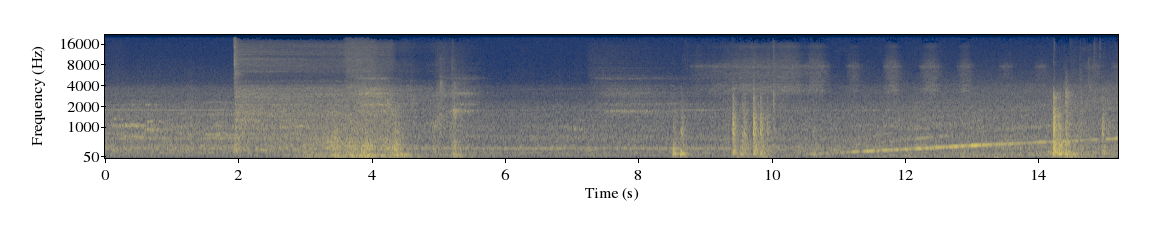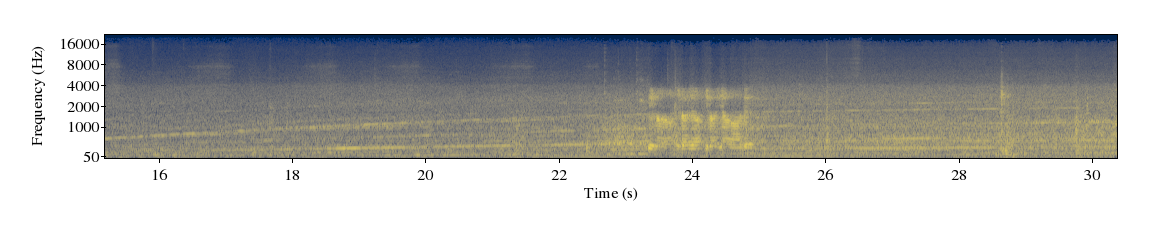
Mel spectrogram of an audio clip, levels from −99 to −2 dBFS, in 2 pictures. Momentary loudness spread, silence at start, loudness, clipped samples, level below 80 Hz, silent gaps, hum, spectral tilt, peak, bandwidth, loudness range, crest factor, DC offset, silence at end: 18 LU; 0 s; -25 LUFS; under 0.1%; -46 dBFS; none; none; -5 dB/octave; -2 dBFS; over 20 kHz; 13 LU; 24 dB; under 0.1%; 0 s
